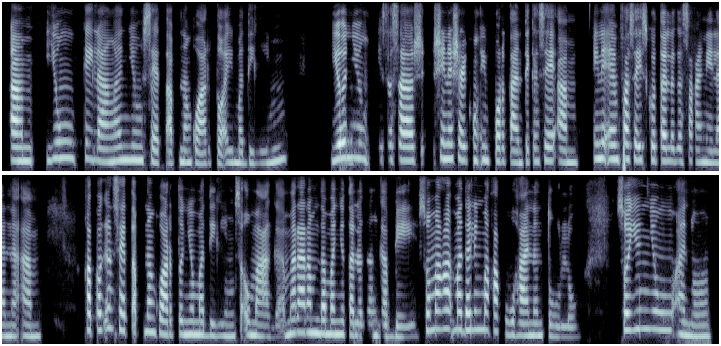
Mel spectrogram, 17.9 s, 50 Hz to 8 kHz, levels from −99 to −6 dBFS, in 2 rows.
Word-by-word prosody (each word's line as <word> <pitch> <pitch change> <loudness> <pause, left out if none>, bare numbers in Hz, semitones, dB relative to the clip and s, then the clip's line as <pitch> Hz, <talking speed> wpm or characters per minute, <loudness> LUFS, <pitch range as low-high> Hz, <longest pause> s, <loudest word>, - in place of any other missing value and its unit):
um, 235 0 +8 0.2
'yung 280 +2 -4
kailangan 235 -1 +1
'yung 245 -1 +1
setup 200 -4 -1
ng 205 0 -2
kwarto 195 0 -1
ay 190 +2 -2
madilim. 200 +5 -6 0.6
'Yun, 270 +2 +7
'yung 270 -3 -3 0.2
isa 250 +2 -8
sa 245 -1 +6
shi 235 - -1
sine-share 260 -2 +2
kong 245 -1 -6
importante 225 -4 -1
kasi, 230 +1 0
um, 205 -1 +1 0.2
ine-emphasize 260 -2 +2
ko 245 - -2
talaga 230 -2 +1
sa 230 - -4
kanila 205 -2 -2
na, 190 -1 -4
um, 195 -1 -2 0.5
kapag 300 +2 +3
ang 345 - 0
setup 290 -6 +1
ng 265 -1 -1
kwarto 230 0 +2
niyo 225 0 0
madilim 200 -2 -4
sa - - -4
umaga, 195 -1 -2
mararamdaman 245 -1 +3
ninyo 225 - 0
talagang 210 -1 -3
gabi, 185 -1 -4
so 290 +1 -1
maka 320 0 +5
madaling 310 0 +1
makakuha 220 -8 +1
ng 210 0 -2
tulog. 180 -1 -11 0.4
So 300 - -3
'yun 320 +2 +1
'yung 300 -1 -5
ano, 195 -3 -2
230 Hz, 165 wpm, -25 LUFS, 205-260 Hz, 0.6 s, um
